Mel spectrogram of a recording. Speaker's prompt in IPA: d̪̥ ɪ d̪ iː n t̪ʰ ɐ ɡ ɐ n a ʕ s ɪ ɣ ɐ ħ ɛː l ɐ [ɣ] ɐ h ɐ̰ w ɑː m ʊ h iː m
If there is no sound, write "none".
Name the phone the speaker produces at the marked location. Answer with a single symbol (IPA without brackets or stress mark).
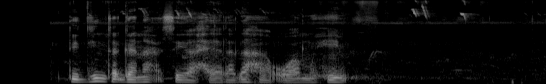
ð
